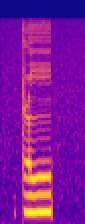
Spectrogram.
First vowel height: high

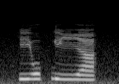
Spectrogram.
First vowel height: mid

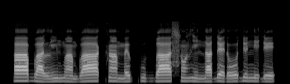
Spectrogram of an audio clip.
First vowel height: low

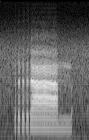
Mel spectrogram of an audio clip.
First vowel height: low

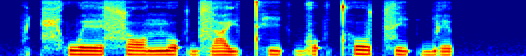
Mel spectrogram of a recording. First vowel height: mid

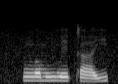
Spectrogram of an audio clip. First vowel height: mid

